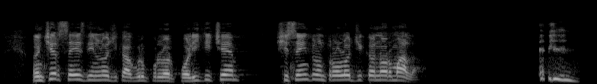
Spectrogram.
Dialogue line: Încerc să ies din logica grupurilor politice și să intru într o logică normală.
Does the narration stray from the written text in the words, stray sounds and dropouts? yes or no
yes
